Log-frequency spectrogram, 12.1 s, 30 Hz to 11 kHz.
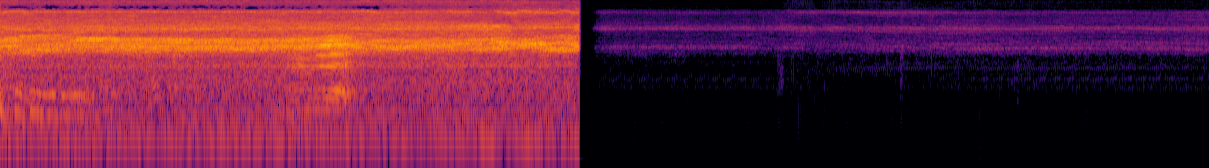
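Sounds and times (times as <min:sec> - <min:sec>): nebulizer machine hissing: 0:00.0 - 0:05.8
calf mooing: 0:02.7 - 0:03.6.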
